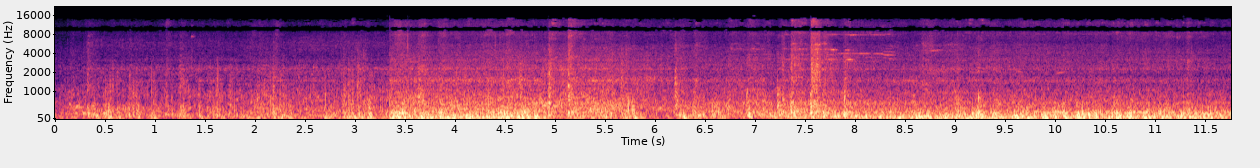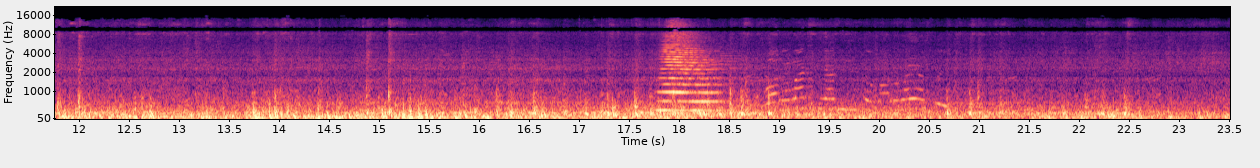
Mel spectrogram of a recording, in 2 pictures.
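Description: Sagorika Express meter-gauge commuter train running at speed on the Chattogram route, a loud continuous rumble and clatter of wheels with a short horn blast near the end.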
